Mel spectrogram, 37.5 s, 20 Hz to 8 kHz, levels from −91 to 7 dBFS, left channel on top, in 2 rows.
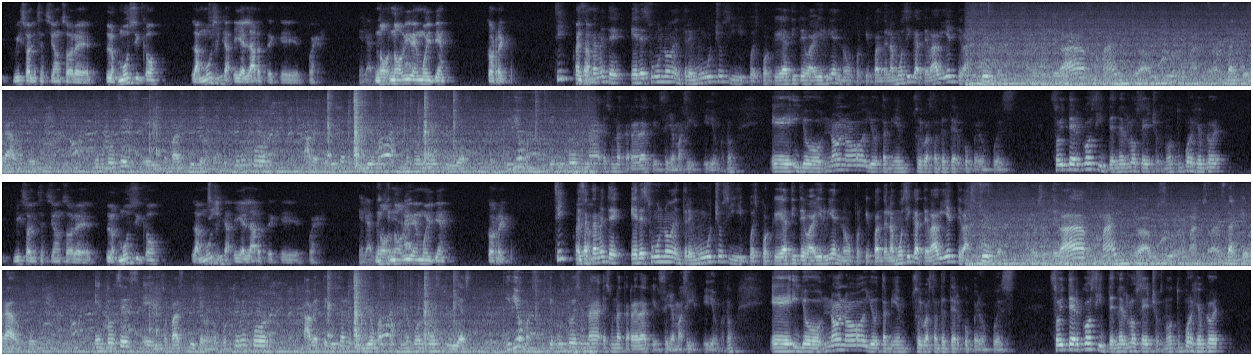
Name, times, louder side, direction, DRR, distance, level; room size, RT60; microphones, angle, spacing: voice 1, 0.0-2.3 2.8-4.8 5.6-6.7 7.3-7.5 8.6-8.9, left 3 dB, 50° left, 0.4 m, -23 dB
voice 2, 5.4-6.2 8.3-15.1 15.4-19.7 20.1-22.9 23.3-25.8 26.3-29.8 30.3-33.9 34.5-37.0, right 4 dB, 85° right, 0.6 m, -24 dB
sound 1, 14.4-27.7, equal, 5° left, 0.6 m, -27 dB
4.6 x 4.3 x 5.8 m
head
